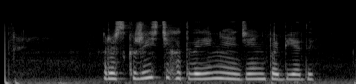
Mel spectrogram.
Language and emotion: Russian, neutral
